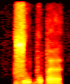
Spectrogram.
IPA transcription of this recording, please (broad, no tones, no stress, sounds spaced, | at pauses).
z u b ɔ p æ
